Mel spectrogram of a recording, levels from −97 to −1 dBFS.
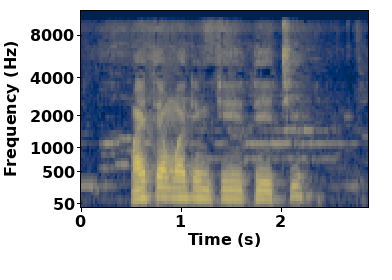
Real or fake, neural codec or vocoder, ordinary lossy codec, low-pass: real; none; Opus, 64 kbps; 9.9 kHz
